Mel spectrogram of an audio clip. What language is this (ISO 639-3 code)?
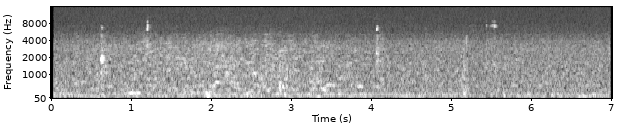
ibo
